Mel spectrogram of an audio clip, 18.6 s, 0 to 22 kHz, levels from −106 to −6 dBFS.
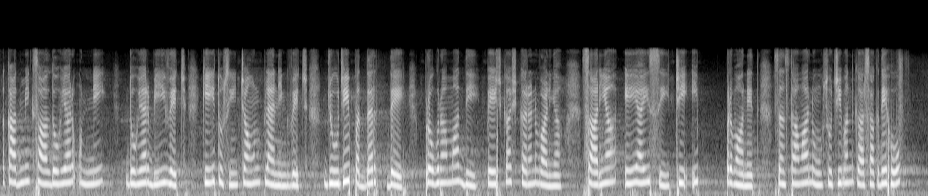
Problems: background sounds at intervals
